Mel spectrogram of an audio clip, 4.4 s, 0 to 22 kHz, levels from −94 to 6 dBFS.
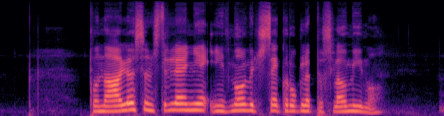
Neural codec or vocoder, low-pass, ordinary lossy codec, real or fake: codec, 44.1 kHz, 2.6 kbps, SNAC; none; none; fake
